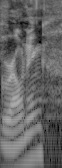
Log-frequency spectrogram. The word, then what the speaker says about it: Groening: Matt Groening, who made The Simpsons. – Yeah. – I Definitely didn't think that's how you pronounced it, but yeah, okay.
